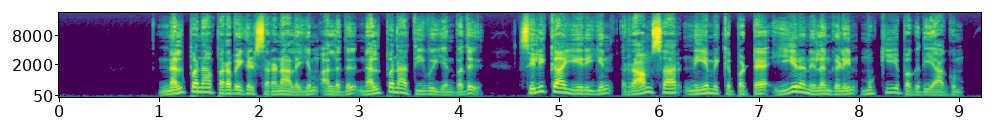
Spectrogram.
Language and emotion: Tamil, neutral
